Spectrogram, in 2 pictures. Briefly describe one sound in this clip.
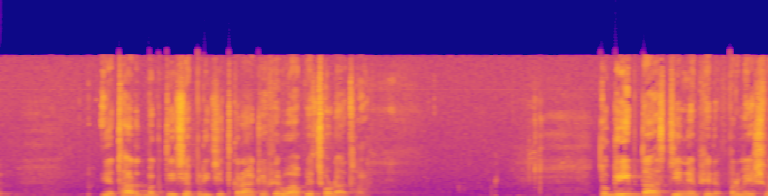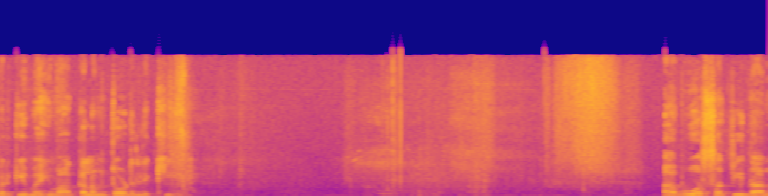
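An older man speaks calmly and deliberately into a microphone, pausing between phrases.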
